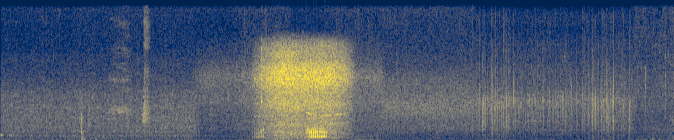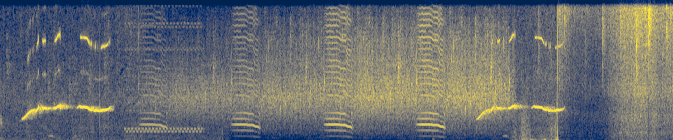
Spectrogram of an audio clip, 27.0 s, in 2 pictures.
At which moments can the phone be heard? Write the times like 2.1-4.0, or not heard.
15.9-18.1.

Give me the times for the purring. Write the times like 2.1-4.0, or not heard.
5.0-7.0.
